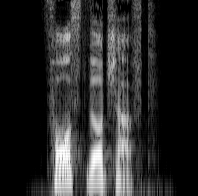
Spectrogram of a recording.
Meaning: forestry
- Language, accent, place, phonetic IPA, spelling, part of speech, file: German, Germany, Berlin, [ˈfɔʁstvɪʁtˌʃaft], Forstwirtschaft, noun, De-Forstwirtschaft.ogg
